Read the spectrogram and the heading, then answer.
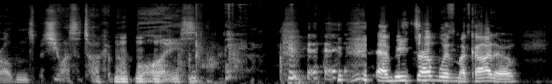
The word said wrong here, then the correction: Makoto: Did I say that right? Mikado? – Makoto, yeah.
